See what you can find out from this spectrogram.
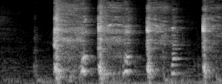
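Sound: coughing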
